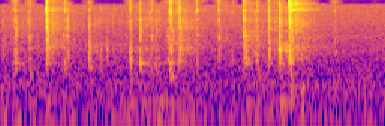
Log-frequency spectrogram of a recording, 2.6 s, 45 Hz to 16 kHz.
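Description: Rapid keystrokes on a computer keyboard while entering a PowerShell command on a Windows Server 2019 machine, a quick irregular run of close, crisp clicks with a few louder taps and no talking.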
